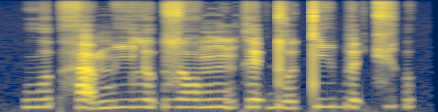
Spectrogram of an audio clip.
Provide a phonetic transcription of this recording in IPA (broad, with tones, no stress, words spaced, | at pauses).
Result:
wʊ˦ʔhä̰˦˨mi˦lʊ˦ʔ zɔ˦ ŋũ˦˨kɛ˦ʔ do̰˦˨ ti˦bɛ˦ʔt͡ɕʊ˦ʔ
